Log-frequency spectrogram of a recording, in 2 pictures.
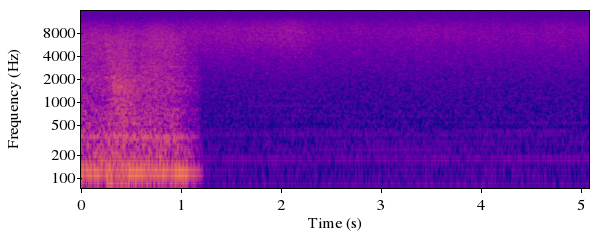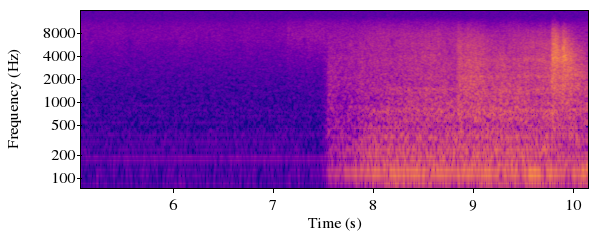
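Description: Large mixing machines hum and rumble loudly.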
